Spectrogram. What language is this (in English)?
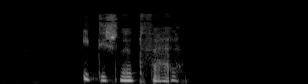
Hungarian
